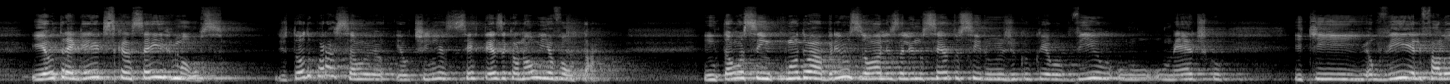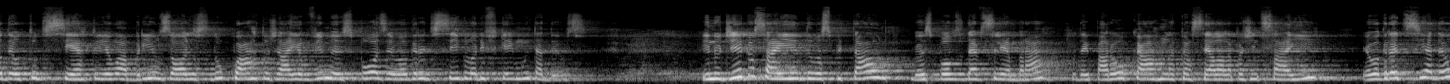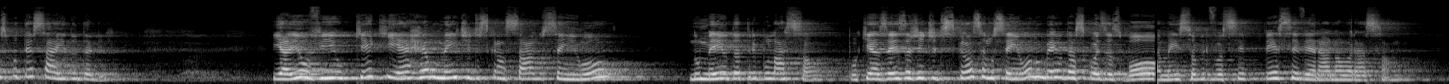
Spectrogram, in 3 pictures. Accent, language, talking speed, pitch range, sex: Brazilian, Portuguese, 180 wpm, 235-275 Hz, female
